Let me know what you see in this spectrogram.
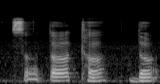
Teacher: स त थ द, दंत से आता है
